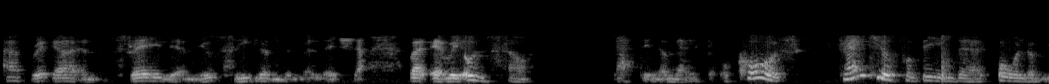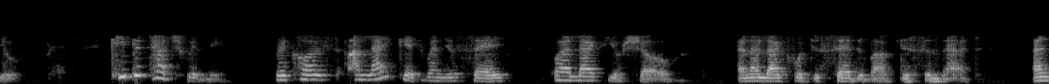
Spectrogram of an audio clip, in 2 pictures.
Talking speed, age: 145 wpm, 60-79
